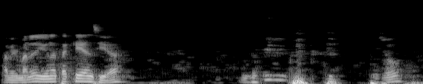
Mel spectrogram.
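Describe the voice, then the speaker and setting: Husky young Costa Rican pastor. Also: male voice, medium pitch, racing, phone-quality sound. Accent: Costa Rican Spanish. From Costa Rica. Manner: conversational, checks in with frequent tag questions. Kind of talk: sermon with personal storytelling.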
